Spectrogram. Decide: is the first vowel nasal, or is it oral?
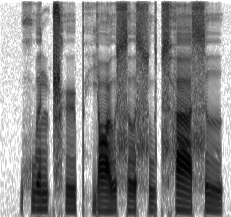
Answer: oral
